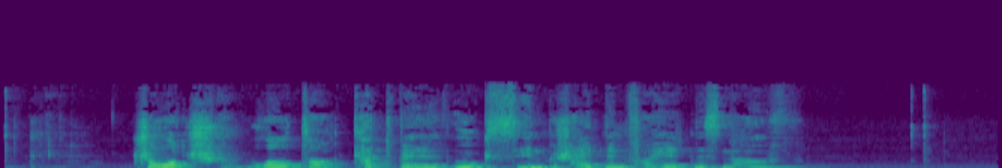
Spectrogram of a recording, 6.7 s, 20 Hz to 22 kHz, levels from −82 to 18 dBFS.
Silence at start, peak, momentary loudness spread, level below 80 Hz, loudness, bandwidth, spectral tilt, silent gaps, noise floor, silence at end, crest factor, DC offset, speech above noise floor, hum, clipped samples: 0.2 s; -2 dBFS; 9 LU; -50 dBFS; -20 LUFS; 11.5 kHz; -5 dB/octave; none; -56 dBFS; 1.3 s; 20 dB; under 0.1%; 37 dB; none; under 0.1%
